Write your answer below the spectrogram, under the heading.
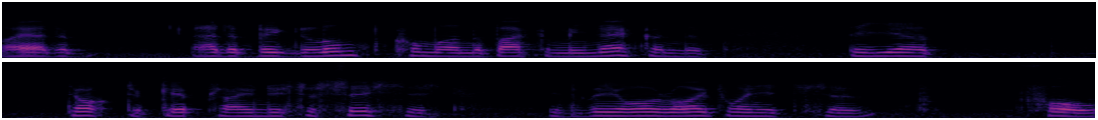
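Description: A man with a high pitch and a dark, mellow tone speaks fairly slowly in a flat monotone, leaving long, frequent pauses. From Shropshire / Staffordshire border, England. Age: 80s+. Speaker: war veteran. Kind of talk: interview answer.

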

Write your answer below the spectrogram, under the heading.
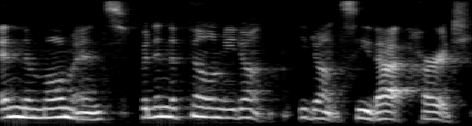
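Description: A woman's voice comes through with audible room echo against a quiet background. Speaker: scientist panelist; panelist. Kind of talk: panel discussion. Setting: video call. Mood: earnest, reflective. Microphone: webcam.

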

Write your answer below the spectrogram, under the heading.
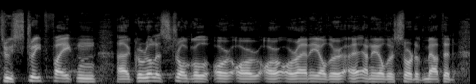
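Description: A man talks at a very fast pace with a fairly high pitch and fairly even intonation. The background is quiet. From London. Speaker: audience member and activist; speaker. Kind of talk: floor contribution. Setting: stage with audience. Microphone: handheld.

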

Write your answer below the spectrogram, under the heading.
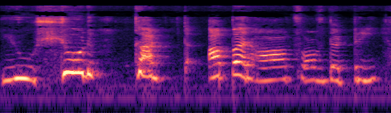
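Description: A woman puts on a cartoonish character voice at a high pitch. She speaks at a very slow pace. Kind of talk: puppet show storytelling.

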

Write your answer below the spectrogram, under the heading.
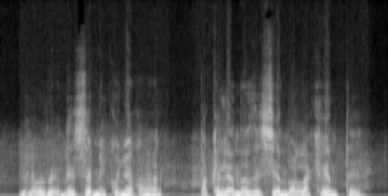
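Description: On a dry recording with no echo and light background noise, a man speaks in a very deep, low voice at a moderate pace with fairly even intonation. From Jalisco, Mexico (Capilla de Guadalupe); Jalisco, Mexico. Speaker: former local official and musician; storyteller. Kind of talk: storytelling. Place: garden. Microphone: lapel.

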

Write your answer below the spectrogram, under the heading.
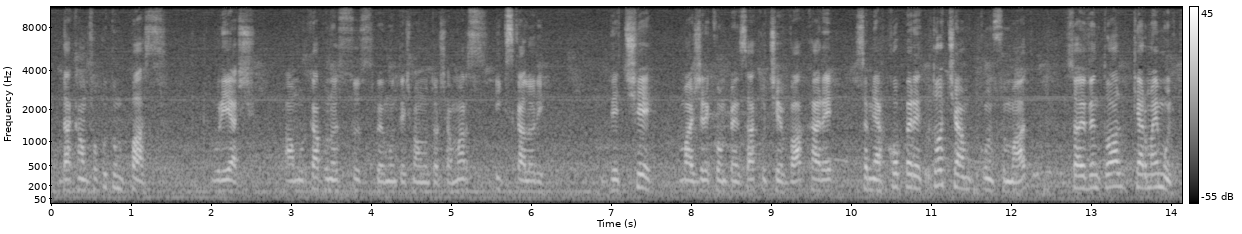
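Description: Speaking at a fairly slow pace with long, frequent pauses, a man shows ordinary pitch variation over noticeable background noise. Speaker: interviewee. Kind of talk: interview answer. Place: stadium.

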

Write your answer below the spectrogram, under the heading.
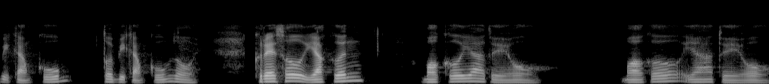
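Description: With a dry sound and no echo, a man talks at a very slow pace with long, frequent pauses and ordinary pitch variation. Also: medium pitch for a man, quiet background. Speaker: Korean language teacher. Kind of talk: lecture. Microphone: webcam.

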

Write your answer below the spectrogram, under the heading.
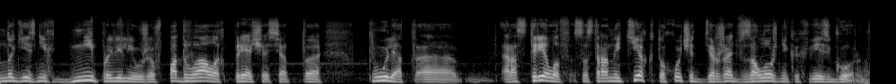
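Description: The recording is dry and free of echo. A man talks at moderate speed, his pitch varying in an ordinary way. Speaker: TV reporter. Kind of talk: field news report to camera. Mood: serious, grave. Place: street.

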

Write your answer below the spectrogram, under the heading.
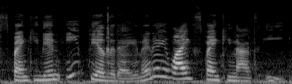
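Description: A woman's bright, sharp voice with vocal fry over light background noise. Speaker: vlogger. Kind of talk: casual vlog chat. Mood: chatty storytelling, concerned. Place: home room. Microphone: phone near.

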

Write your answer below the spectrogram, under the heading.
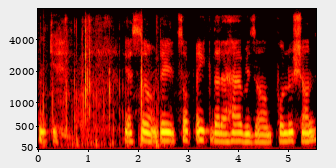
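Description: A woman with a fairly low pitch speaks at a very slow pace, flat and monotone, with long, frequent pauses and noticeable background noise. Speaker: bible study speaker; presenter. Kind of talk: religious talk on video call; talk presentation. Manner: quiet, low voice; halting. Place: home room. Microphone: headset.

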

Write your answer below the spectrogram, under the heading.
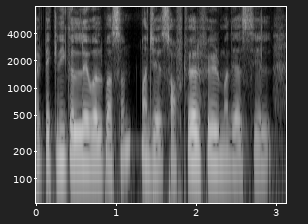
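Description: A man speaks in a fairly high pitch with a dark, mellow tone. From Ratnagiri, Konkan, Maharashtra. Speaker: software company director. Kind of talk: radio interview.

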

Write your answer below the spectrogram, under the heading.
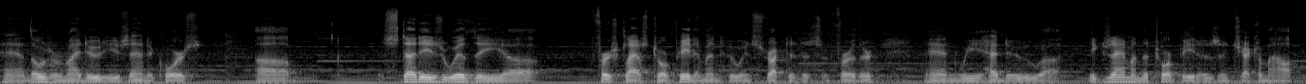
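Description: Clear music plays behind a man with a very deep, low pitch who talks at a fairly slow pace with fairly even intonation and long, frequent pauses. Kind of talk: interview answer. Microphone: lapel.

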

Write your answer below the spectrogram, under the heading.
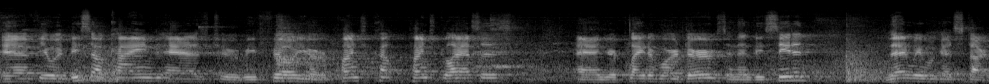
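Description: Noticeable noise sits behind a man speaking fairly slowly. His voice is fairly high, with ordinary pitch variation. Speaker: school principal. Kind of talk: ceremony emcee. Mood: warm, proud. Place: hall. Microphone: pa.

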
